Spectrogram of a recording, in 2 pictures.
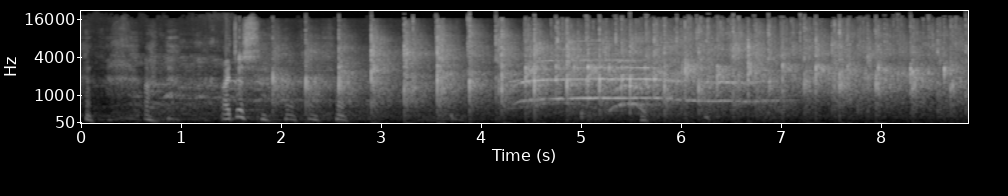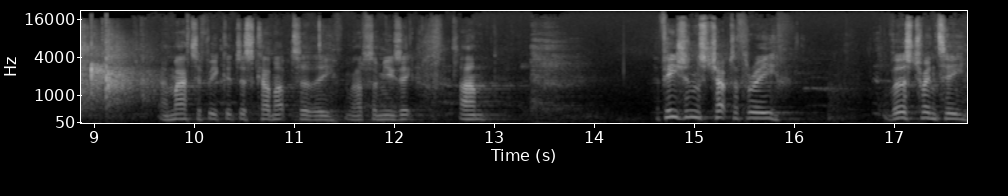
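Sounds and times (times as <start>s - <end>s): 
speech: 0.0s - 2.8s, 9.7s - 13.1s, 14.7s - 16.0s, 16.9s - 17.7s
chuckles and voices: 0.0s - 3.0s, 9.8s - 13.3s
audience clapping: 0.0s - 9.8s.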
